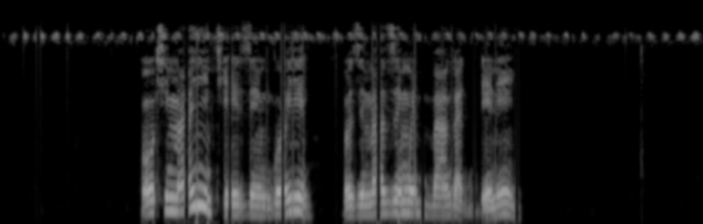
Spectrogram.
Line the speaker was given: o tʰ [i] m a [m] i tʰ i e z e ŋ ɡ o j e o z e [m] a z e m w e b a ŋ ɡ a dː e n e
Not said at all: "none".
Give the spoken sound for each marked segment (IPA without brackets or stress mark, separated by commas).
i, ɲ, m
